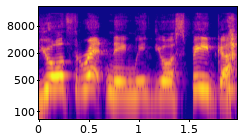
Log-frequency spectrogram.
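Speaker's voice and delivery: put-on loud, menacing, intimidating accusing tone. Retelling what a driver said from her SUV: imitating an intimidating accusation. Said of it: "she's intimidating down at me and she's going".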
